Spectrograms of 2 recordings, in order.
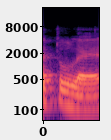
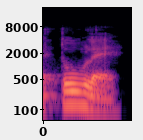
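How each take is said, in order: First: Tulé said as tu-LÉ, weight on the end; stress on last syllable. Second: Tulé said as TÚ-le, weight on TU; stress on first syllable. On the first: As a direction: hit the final LÉ in tulé. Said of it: "Não é tulé". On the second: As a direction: stress the TU in tulé and drop the end. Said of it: "a forte é tu". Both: Shown as a demonstration.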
